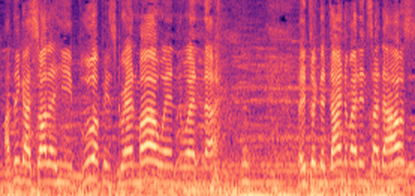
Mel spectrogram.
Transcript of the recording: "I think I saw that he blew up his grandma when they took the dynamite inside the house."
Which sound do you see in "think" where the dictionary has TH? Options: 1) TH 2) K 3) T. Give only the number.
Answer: 1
